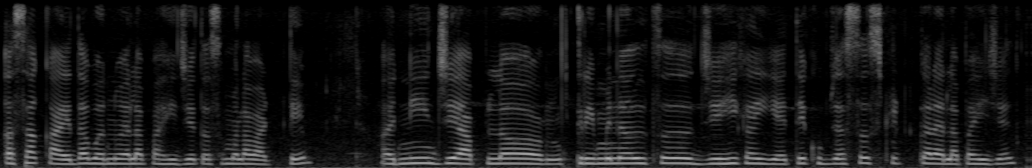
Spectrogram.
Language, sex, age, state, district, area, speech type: Marathi, female, 45-60, Maharashtra, Akola, rural, spontaneous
